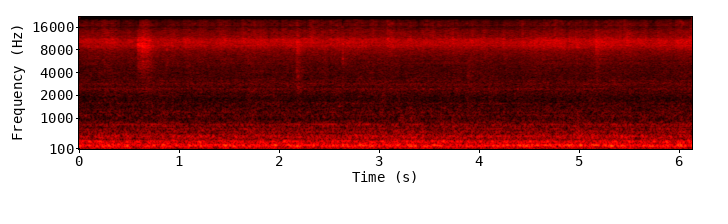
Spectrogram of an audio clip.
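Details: Ipso HF 65 commercial washer in final spin: continuous low, rough rumble that builds and holds as the drum spins up, from bad drum bearings.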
